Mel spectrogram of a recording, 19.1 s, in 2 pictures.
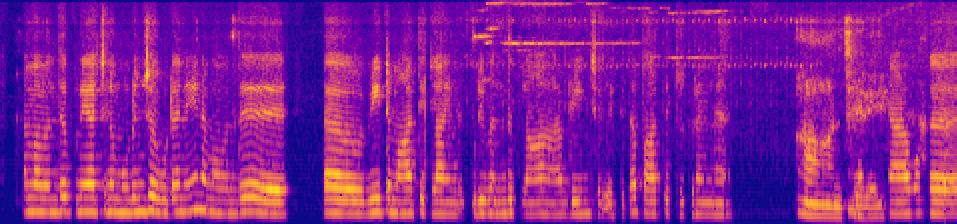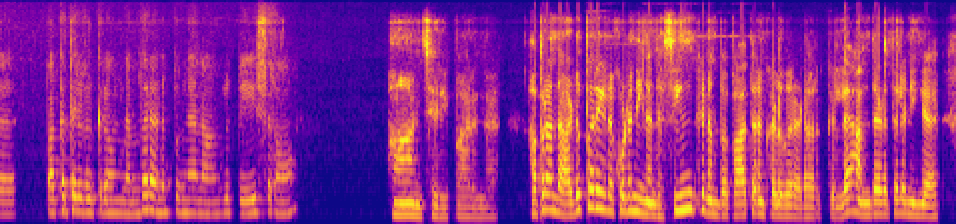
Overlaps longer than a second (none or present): none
